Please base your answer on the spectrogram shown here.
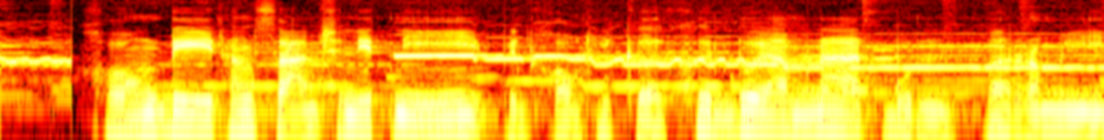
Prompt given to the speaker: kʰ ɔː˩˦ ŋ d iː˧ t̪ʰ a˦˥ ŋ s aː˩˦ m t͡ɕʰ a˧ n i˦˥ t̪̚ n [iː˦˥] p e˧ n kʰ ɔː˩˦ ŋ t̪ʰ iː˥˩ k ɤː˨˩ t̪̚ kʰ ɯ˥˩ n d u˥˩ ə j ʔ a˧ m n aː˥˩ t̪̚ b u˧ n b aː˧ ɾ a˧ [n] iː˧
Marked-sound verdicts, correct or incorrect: correct, incorrect: m

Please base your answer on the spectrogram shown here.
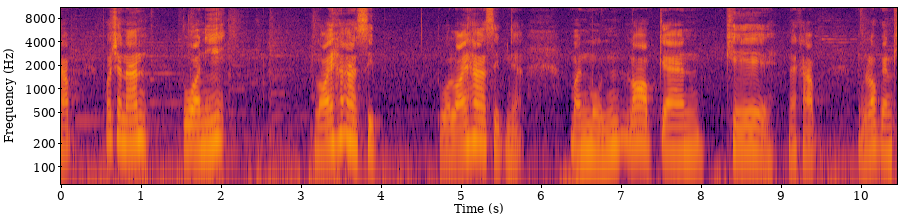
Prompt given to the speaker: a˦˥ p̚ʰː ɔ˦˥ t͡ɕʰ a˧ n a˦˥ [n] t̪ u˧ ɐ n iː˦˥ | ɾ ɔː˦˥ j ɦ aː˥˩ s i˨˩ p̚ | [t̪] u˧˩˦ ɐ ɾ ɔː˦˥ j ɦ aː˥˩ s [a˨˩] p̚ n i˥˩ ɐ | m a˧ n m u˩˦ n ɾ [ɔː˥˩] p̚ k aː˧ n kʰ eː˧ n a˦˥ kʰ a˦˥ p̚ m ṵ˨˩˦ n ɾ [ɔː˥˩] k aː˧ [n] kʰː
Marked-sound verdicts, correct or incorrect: correct, correct, incorrect: i˨˩, correct, correct, correct

